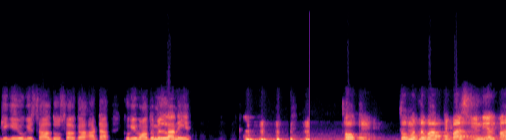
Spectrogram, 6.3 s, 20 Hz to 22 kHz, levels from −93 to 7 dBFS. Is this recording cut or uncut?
cut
